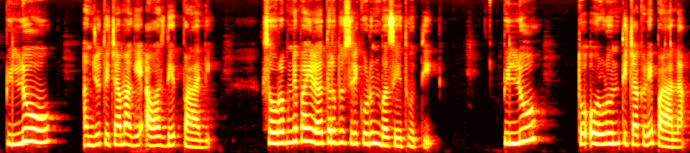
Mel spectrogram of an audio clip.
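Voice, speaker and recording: A woman reading a story aloud, narrating at an even pace and lifting her voice a little for the characters' lines. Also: on the high side.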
